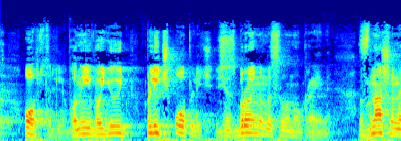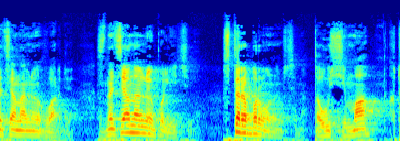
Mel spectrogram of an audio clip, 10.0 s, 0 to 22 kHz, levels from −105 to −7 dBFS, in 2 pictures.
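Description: No technical faults can be heard anywhere in it.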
